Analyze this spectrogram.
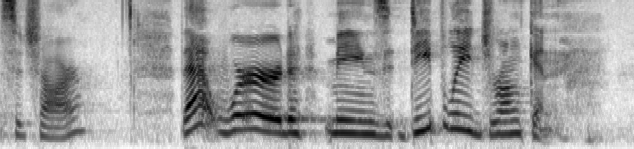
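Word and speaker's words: Sychar: the city of and i may not pronounce this white right sachar that's how i've always known it sachar that word means deeply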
